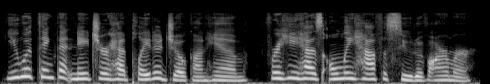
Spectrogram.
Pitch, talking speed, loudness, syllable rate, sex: 235 Hz, 245 wpm, -15 LUFS, 5.3 syllables/s, female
